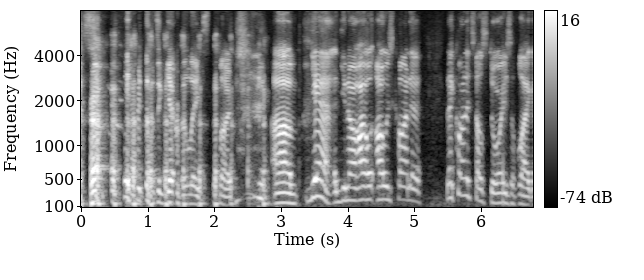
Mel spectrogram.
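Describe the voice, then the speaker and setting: A man with an Australian accent speaks at a moderate pace in a fairly high, bright, sharp tone with lively intonation and big swings in loudness. The sound is dry and close, with no echo. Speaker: singer-songwriter. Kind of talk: interview. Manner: halting, stuttering.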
